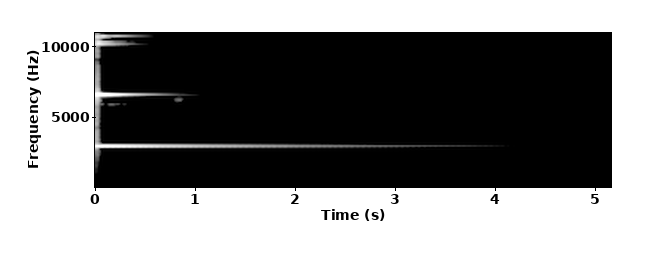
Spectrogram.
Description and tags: Small bronze bell.
small, bell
